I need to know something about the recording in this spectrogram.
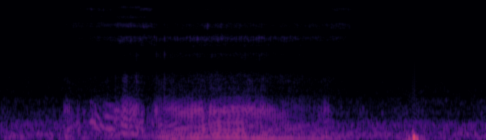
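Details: Dog asleep with its eyes open, snoring: a single drawn-out, low, buzzing breath lasting about two seconds, wavering slightly in pitch, then a soft click and faint hiss.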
